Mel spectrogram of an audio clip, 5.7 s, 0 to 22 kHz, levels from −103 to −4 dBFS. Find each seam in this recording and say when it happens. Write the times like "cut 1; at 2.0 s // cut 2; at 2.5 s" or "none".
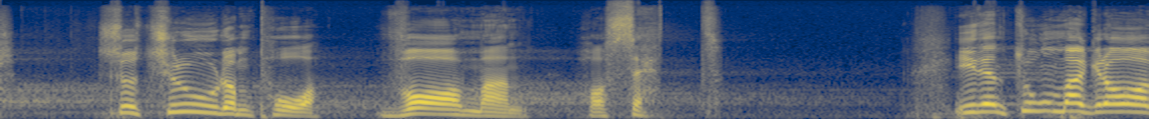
none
